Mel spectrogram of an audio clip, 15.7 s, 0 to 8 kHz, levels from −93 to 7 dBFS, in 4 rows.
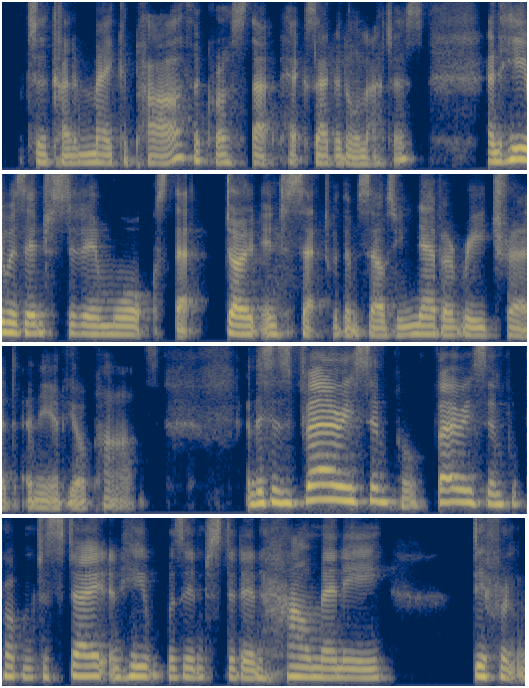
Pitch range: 145-195 Hz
